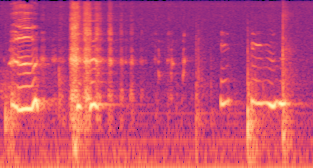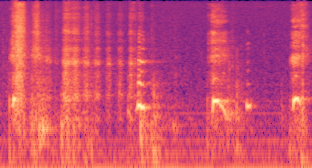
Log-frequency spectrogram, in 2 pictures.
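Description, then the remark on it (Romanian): A person sobs and whimpers in broken, wavering bursts, with shaky high-pitched cries and gasping breaths between them, fairly loud, with no other sounds around. “Nu plânge. Te rog, nu plânge.”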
